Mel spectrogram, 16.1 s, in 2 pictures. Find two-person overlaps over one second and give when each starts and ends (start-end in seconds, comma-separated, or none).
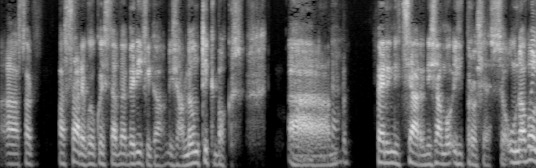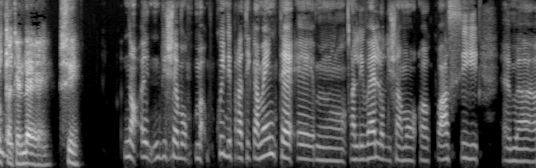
none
